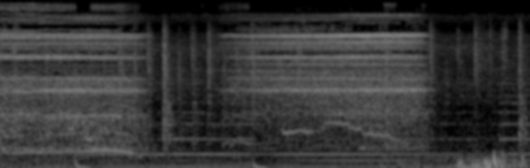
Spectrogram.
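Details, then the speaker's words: Imitated labored breathing of a combat casualty with chest trauma and suspected pneumothorax: a few low, snoring grunts and a louder gasping snort, described as indicating pneumothorax. "So how will we know if the casualty has a pneumothorax? If the casualty is struggling to breathe if their chest movements are irregular and if they are making"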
